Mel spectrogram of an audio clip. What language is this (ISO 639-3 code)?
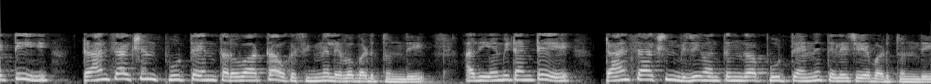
tel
